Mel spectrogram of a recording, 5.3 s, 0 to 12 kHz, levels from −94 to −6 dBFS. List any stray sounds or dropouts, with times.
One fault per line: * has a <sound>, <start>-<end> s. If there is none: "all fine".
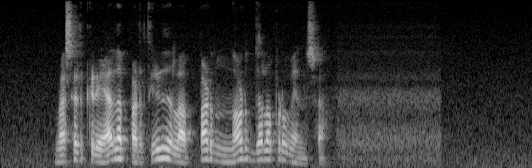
all fine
